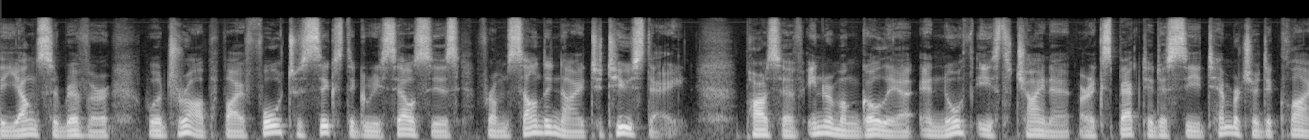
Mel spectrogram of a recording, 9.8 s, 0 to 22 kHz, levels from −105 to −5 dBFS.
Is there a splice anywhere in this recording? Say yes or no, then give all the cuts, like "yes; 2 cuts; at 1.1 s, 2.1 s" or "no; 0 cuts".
no; 0 cuts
